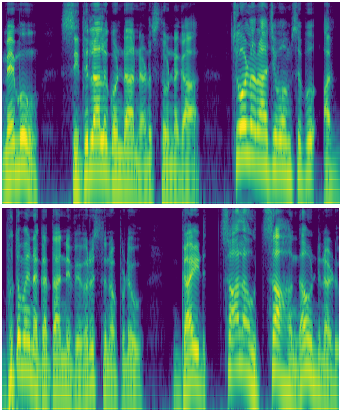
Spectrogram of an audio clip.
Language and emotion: Telugu, happy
